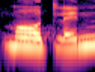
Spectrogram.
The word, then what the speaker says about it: Magdalen: That's how you say it, Magdalen, not Magdalen. That's how it's spelled, but you say Magdalen.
